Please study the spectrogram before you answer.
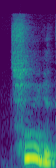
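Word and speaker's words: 秦: 뒤에 진나라는 친이라고 말씀드리겠습니다 중국발음으로 앞에는 진이고 뒤에는 친기 때문에 제가 이렇게 분을 해서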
